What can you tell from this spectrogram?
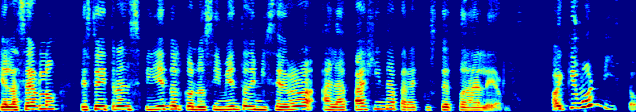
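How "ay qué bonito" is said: touched, emotional outburst in a high voice. Reacting to a passage while reading it aloud: moved, emotional. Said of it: "Perdón, me emociono".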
